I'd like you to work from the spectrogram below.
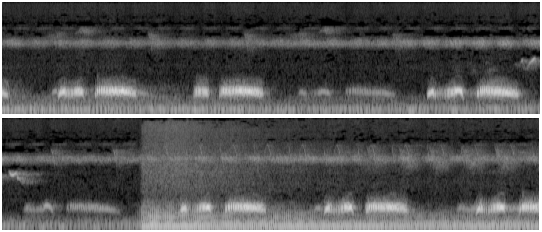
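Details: Spotted dove with a stammering coo: a brief lead note followed by a fuller hooting coo, pairs repeated every second or two, with a steady high hum and a burst of hiss partway through.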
